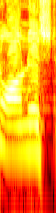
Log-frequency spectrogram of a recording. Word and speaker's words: honest: An honest man do remember.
